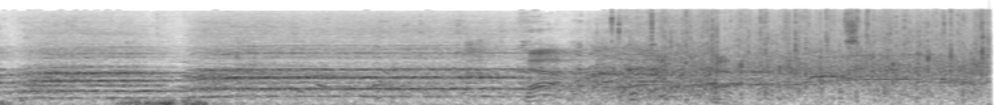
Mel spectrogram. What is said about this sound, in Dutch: Het publiek is gewoon verbaasd van zichzelf dat ze blijven zingen. Dat ze, dat, ze dat gewoon kunnen voorspellen. Dat ze kunnen voorspellen wat ze moeten zingen.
